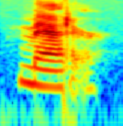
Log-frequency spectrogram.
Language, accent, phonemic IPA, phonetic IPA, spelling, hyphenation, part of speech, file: English, General American, /ˈmætɚ/, [ˈmæɾɚ], matter, mat‧ter, noun / verb, En-us-matter.ogg
- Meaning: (noun) Material; substance.: 1. Anything with mass and volume 2. Matter made up of normal particles, not antiparticles 3. A kind of substance 4. Printed material, especially in books or magazines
